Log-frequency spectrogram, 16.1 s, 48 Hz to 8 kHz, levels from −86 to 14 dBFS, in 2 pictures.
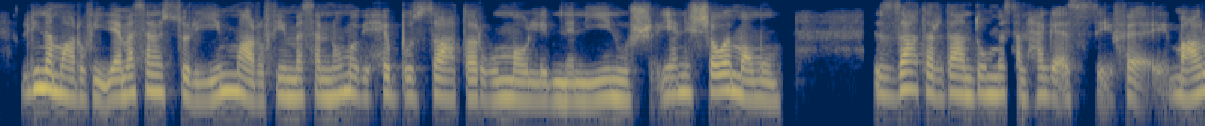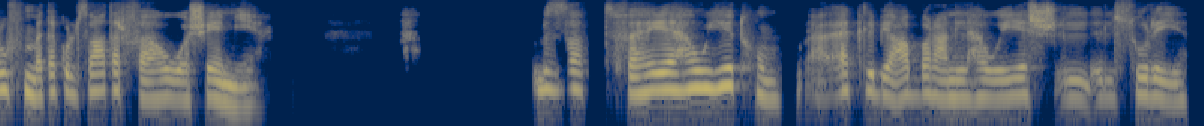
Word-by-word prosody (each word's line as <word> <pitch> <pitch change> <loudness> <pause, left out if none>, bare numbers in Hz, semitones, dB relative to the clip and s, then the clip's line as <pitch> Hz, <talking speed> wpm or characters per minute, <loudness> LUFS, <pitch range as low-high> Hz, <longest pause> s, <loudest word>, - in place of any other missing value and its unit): لينا 225 +3 +6
معروفين 165 -4 +1
يعني 165 +2 +4
مثلًا 200 +2 +1
السوريين 170 -3 -1
معروفين 165 -2 +2
مثلًا 165 +1 -2
إن 165 - 0
هُم 190 +1 +1
بيحبوا 170 +1 -4
الزعتر، 160 -2 0
هُم 155 +1 -2
واللبنانيين، 145 +1 -1
والش 150 -1 +2
يعني 180 +3 -2
الشوام 195 0 +5
عمومًا. 150 -2 -1 0.6
الزعتر 200 +1 +1
ده 185 +4 0
عندهم 180 0 0
مثلًا 180 - -5
حاجة 175 -1 -2
أساسية، - - -9
ف - - -4 0.3
معروف 175 +5 +2
أمّا 170 - +2
تاكل 200 +1 -3
زعتر 205 +1 +1
فهو 155 -1 -1
شامي 140 -6 +2
يعني. 120 - -12 1.7
بالضبط. 220 0 -5
فهي 205 +4 +3
هَويتهم، 225 -7 +2 0.2
أ - - -10 0.2
أكل 205 0 -3
بيعبر 175 0 -1
عن 155 0 0
الهَوية 155 +1 -3
الش 175 - +3
ال 155 0 -9
السورية. 155 -3 -4
170 Hz, 155 wpm, -22 LUFS, 155-195 Hz, 1.7 s, لينا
